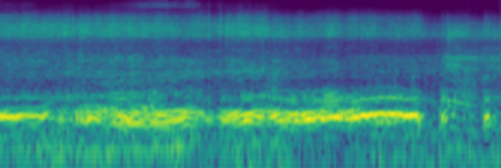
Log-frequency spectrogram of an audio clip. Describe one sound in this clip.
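A dirt bike engine drones loudly up close.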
